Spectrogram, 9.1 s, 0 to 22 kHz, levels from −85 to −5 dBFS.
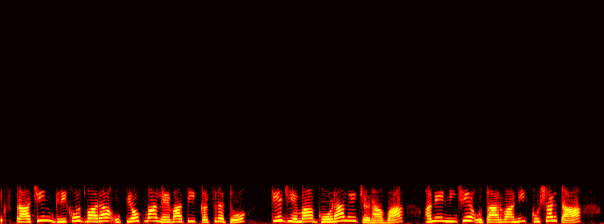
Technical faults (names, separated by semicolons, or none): tandem speech coding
